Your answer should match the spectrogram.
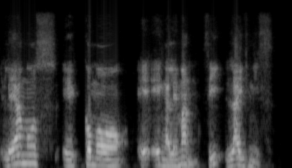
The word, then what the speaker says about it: Leibniz: El apellido de Leibniz, bueno, si nosotros pronunciamos como en alemán, entonces, por favor, el diptongo conformado por la EI en español se pronuncia AI, es como Einstein.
